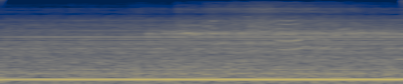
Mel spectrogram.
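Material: Nothing is struck.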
